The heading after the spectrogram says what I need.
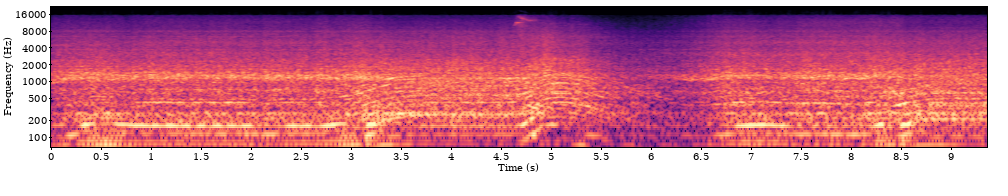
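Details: Mercedes 190 just completed with a CIS M104.980 engine swap, first run: strong even running with clean rises and falls in revs, no knocks or misses; normal start and rev.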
